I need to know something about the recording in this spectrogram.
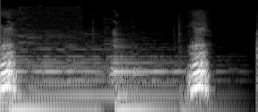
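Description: dog barking

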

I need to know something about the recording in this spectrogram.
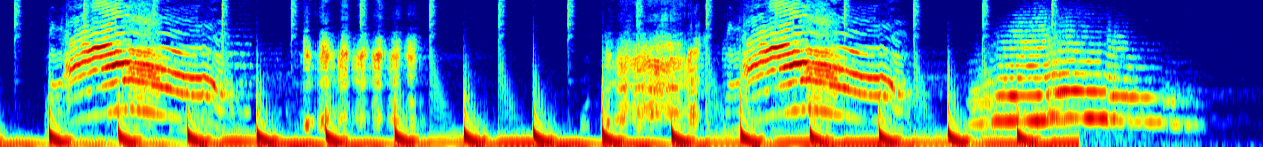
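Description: cat meowing sound effect

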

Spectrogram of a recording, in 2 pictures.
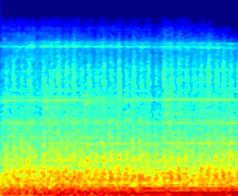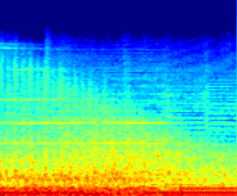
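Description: helicopter hovering

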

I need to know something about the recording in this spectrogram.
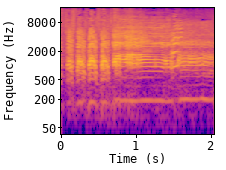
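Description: goose honking

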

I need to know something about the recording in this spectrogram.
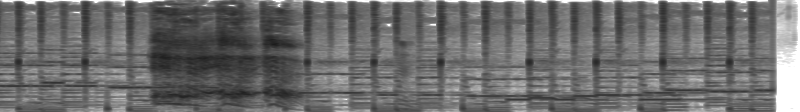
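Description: throat clearing and coughing

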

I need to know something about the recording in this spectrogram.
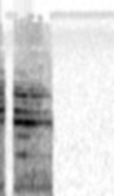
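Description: cat meowing

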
